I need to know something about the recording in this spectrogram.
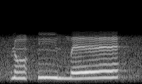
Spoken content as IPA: ɽ õ ʔ ĩ m ɛ

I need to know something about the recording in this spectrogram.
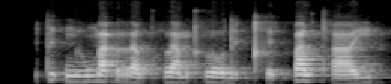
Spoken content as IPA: t i˥˩ t̚ ŋ ɯː˦˥ w m a˦˥ ʔ r a˧ w kʰ l a˧ m kʰ l oː˧ d e˨˩ k̚ pʰ e˨˩ k̚ p a˥˩ w tʰ aː˦˥ j

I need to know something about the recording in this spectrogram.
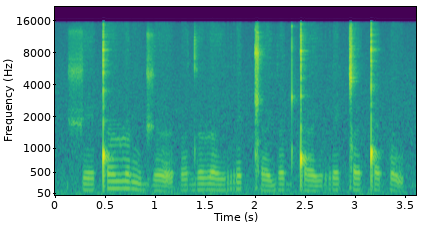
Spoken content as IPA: ʃ e ǃ ə˞ u̯ ɭ ə˞ ŋ d͡ʒ ə˞ | ɤ d ə˞ ɭ ɤ i̯ r e ǁ ə j ə˞ d ǃ œ i̯ r e ǀ ə ǃ ɛ p ə u̯

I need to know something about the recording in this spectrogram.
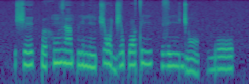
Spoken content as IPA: ʃ eː˧ k͡p ə˨˦ h ũ˦ z ã˦ p i˧ n ĩ˨˦ t͡ʃ ɔ˦˨ d͡ʒ ə˦˨ p ɔ˦ t i˦ | z iː˧ d͡ʒ ɔ̃˨ | ɡ͡b oː˧

